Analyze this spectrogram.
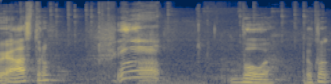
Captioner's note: sounds of suffering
